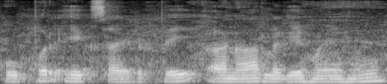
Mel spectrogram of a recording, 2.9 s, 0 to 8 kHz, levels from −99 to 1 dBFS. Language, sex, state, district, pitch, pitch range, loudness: Hindi, male, Punjab, Fazilka, 110 Hz, 100-110 Hz, -18 LUFS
